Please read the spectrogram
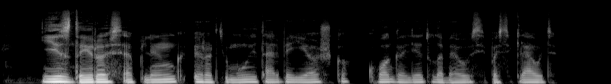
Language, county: Lithuanian, Tauragė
